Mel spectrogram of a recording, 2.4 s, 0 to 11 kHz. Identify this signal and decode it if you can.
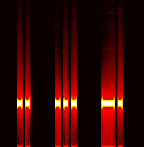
Morse code, heard as a keyed tone, about 18 wpm, spaced as for 12 wpm, 1000 Hz. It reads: ISN
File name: qotdfiles / 12wpm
